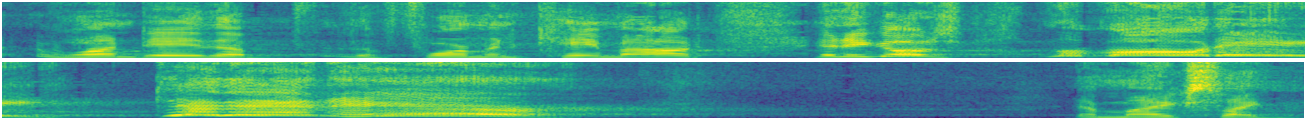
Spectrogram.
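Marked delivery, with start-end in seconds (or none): 2.6-4.7 foreman's yell. Retold or imitated. Foreman summoning a worker across the factory, shouted. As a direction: holler it like a boss across a big room. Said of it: "he'll yell the person's name".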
